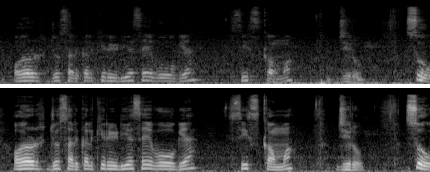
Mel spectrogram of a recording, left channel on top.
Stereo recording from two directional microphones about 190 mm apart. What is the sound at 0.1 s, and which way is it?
Speech, 55° right (ahead or behind).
